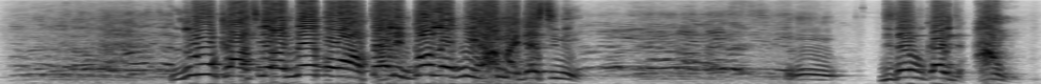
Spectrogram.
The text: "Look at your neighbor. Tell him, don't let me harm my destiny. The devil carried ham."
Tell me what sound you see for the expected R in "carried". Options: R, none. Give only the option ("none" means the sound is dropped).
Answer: none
